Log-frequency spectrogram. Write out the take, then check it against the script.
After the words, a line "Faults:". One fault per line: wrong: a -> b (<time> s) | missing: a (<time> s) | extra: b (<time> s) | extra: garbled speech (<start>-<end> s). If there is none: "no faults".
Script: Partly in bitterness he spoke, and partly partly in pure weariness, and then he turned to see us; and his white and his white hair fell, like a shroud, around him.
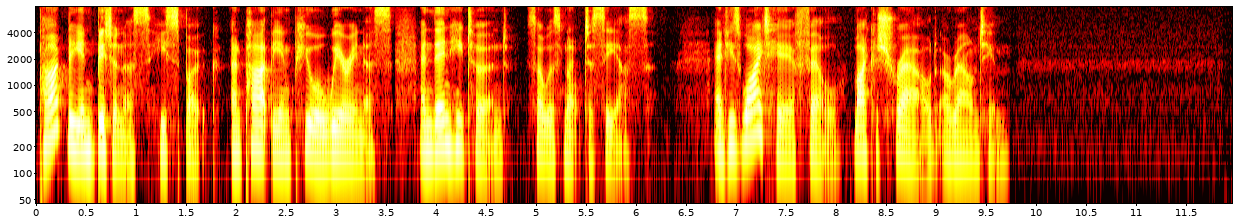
Partly in bitterness he spoke, and partly in pure weariness, and then he turned so as not to see us; and his white hair fell, like a shroud, around him.
Faults:
missing: partly (2.4 s)
extra: so as not (4.9 s)
missing: and his white (7.3 s)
